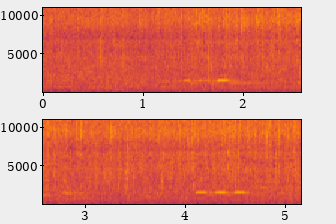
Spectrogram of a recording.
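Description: Steady, heavy typhoon rain pours down by the Tullahan River, a dense continuous hiss with no voices, a few faint tones briefly rising above the downpour.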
